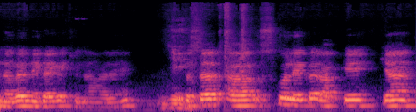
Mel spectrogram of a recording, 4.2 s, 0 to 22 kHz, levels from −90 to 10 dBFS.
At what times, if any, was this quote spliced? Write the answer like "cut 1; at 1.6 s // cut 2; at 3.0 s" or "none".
none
